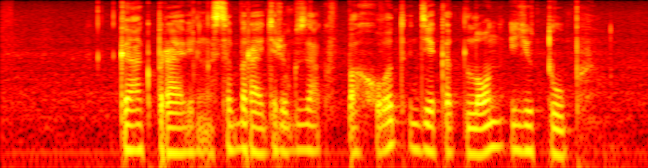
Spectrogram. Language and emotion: Russian, neutral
